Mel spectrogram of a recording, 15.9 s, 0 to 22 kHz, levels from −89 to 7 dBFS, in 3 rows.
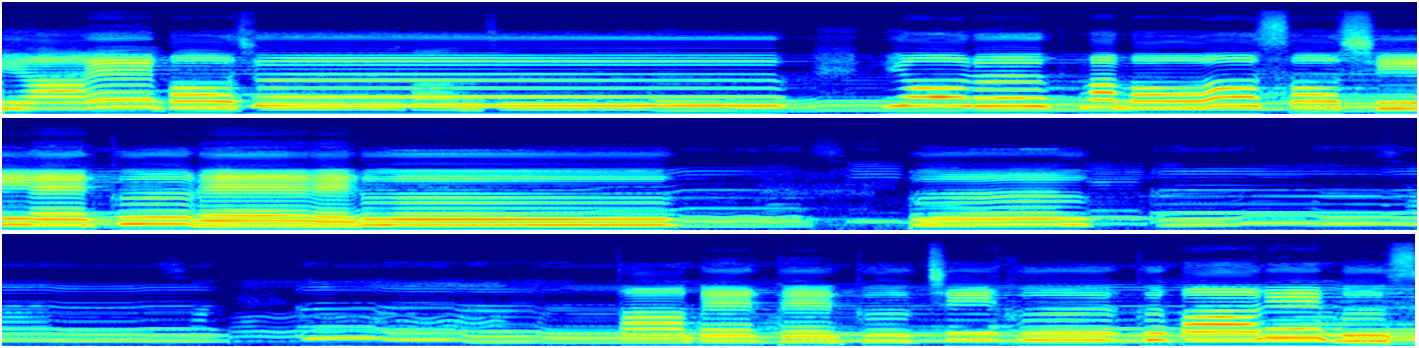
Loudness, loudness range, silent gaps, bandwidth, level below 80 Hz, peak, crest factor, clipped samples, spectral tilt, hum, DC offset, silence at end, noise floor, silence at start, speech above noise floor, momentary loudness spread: -22 LUFS; 11 LU; none; 13.5 kHz; -70 dBFS; -6 dBFS; 18 dB; under 0.1%; -6.5 dB/octave; none; 0.1%; 0 s; -44 dBFS; 0 s; 22 dB; 16 LU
